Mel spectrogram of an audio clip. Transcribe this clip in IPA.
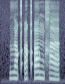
ðɵqʼɪqʼoŋχa

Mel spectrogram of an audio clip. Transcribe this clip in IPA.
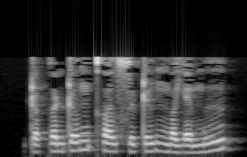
ʈɔkɔɳʈoŋ kʰɔlsuʈɯ ŋɔjɛmɯ

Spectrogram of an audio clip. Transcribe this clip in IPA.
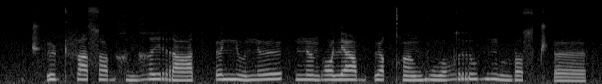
t͡ʃʼʉʈfɛ sˤoɡχi̤ʁi rɑ t͡sʼønʲunø | nœ̃ɡɔlʲɑbʔʉ qʰũɡ wuʁrub nṳɽusˤ t͡ʃʼœ

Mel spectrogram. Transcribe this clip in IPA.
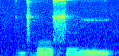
dʱo sɵɾĩ

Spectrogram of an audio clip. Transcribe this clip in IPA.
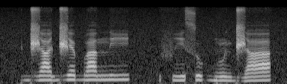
d͡ʒa˧ d͡ʒɛ˦ba˦ni˦ | fi˨su˧ɡ͡bũ˨ d͡ʒa˨˦

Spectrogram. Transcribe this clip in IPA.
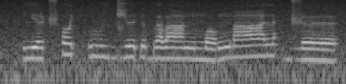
lʲœʈ͡ʂʰɔt͡ʃʼuːlʲ d͡ʑøɗɵbɛlˠɑːŋ mɔŋ͡mɑːl | ɖ͡ʐœ

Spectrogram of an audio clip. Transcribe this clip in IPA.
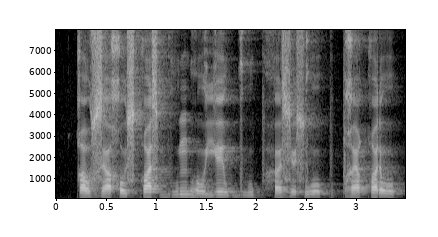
qʌ˨wzɐ˨χu˨sqʷa˧s bʱu˦ŋɦo˨ je˦˨w ɡʱu˦phɐ˨zʏ˨swo˧ pʏ˧pʁe˨˦qʷɐ˦ɾo˧

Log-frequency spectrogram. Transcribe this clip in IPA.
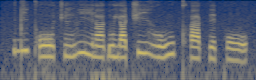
di˦kʼoː˨ t͡ʃĩ˨viː˦˨ ɾã˨ɗʊ˨ja˨ t͡ʃi˦ ɣʊ˨βu˦ kʰa˨ke˨ koː˨

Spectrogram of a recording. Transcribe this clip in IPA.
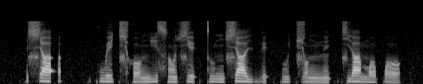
ɕa˦ʔ | kwe˦t͡ɕʰɔ˨˩ ŋi˦sɔ̃˨˩ɕe˦ʔt̪u˧ŋ ɕa˥˧jbe˨ʔ pu˧t͡ɕɔ˨˩ŋn̪ẽ˨k̚ t͡ɕja˥˧ mɔ˦pɔ˨˩

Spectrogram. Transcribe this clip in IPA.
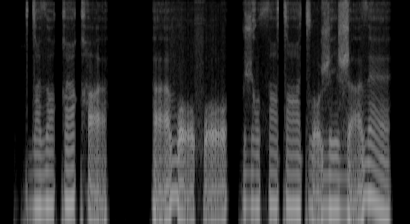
dˤeðɔqeqʰa̰ | a̰ βɔ̰fɔ̰ | ʒɔθætˤætlɔ̰ ʐeʐa̰ðæ

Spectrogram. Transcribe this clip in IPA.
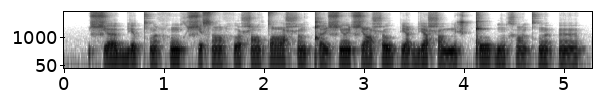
ɕɜ bʲɜkʷʰɑ̃hũx ɕəsɑ̃huħə̃ tˤɑ ħũǃɜɕə̃ ɕɑħu pʲɑbʲə ħɒmʲũʃǃu ɡũxɑ̃kʷʰə̃ ʔə̃

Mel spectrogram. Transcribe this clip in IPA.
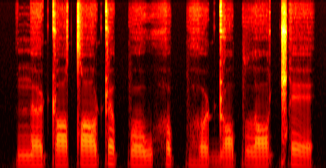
nəʈu tˤəwʈə powhopɦo ɖɔp lɔǁe

